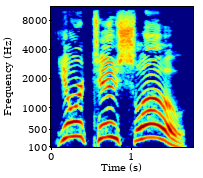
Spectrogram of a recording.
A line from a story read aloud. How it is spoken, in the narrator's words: he shouted back, much like Goliath might have shouted at the hosts of Israel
